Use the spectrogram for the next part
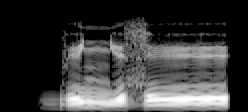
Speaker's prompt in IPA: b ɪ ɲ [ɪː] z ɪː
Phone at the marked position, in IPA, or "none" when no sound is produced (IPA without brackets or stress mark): ɪ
